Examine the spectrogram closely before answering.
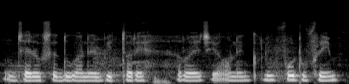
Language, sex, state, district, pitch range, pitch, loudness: Bengali, male, Tripura, West Tripura, 180-200 Hz, 185 Hz, -16 LUFS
